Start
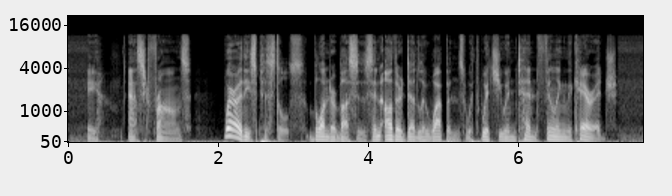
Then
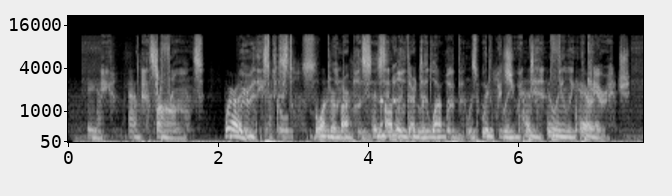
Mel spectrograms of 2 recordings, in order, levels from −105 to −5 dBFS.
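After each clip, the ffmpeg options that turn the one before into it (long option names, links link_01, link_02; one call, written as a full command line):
ffmpeg -i in.wav -filter_complex "[0:a]alimiter=limit=-20dB:level=0:latency=1:release=30,aecho=1:1:5:0.9,acrossover=split=290|1500[link_01][link_02][link_03];[link_01]adelay=60[link_04];[link_03]adelay=170[link_05];[link_04][link_02][link_05]amix=inputs=3:normalize=0" out.wav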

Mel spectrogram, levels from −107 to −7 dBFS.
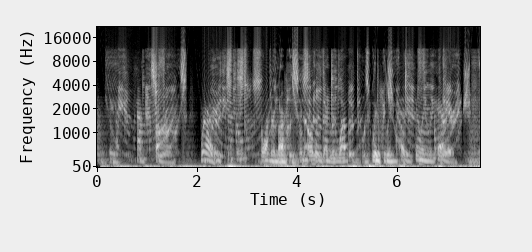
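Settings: ffmpeg -i in.wav -af "equalizer=frequency=66:width_type=o:width=2:gain=-8,areverse,acompressor=mode=upward:threshold=-30dB:ratio=2.5,areverse,aphaser=in_gain=1:out_gain=1:delay=4:decay=0.74:speed=0.53:type=sinusoidal,volume=-1.5dB" out.wav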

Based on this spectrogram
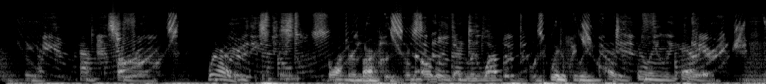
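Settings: ffmpeg -i in.wav -af anull out.wav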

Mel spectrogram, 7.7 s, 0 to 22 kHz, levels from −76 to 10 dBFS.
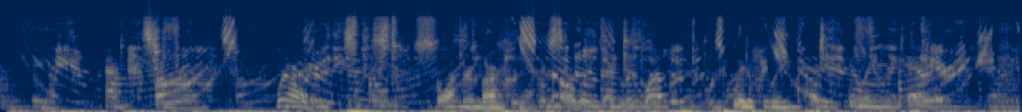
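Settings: ffmpeg -i in.wav -af "aecho=1:1:599:0.106" out.wav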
